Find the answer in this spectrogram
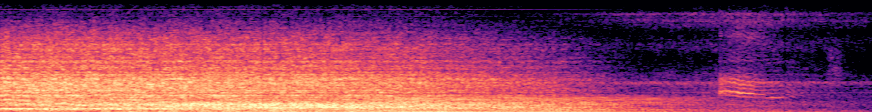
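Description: A loud, even wash of sound that fades away over the first three seconds, then a single short cat meow falling in pitch near the end.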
